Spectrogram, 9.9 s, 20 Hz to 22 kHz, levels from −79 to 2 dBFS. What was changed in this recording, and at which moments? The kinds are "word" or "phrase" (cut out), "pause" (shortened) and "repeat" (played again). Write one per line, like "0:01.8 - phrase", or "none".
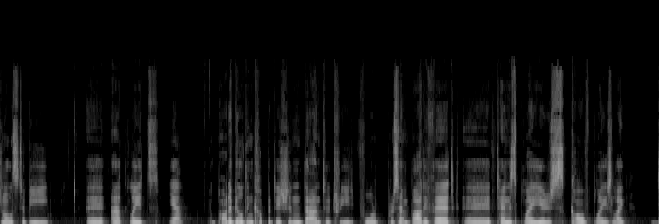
0:06.9 - pause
